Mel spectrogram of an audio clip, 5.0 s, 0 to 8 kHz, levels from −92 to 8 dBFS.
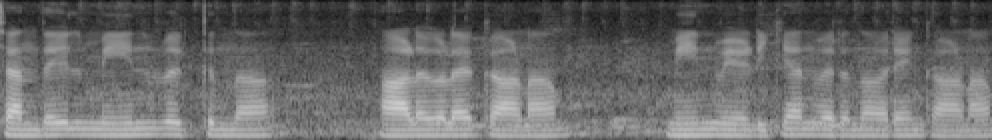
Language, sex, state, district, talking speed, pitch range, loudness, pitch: Malayalam, male, Kerala, Kollam, 110 wpm, 115-125 Hz, -19 LUFS, 120 Hz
